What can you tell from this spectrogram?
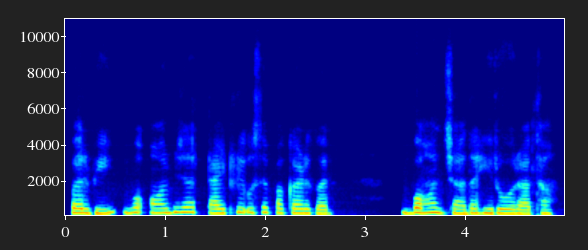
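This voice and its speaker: A woman reading a fan fiction story aloud, in a slow, even storytelling manner, into a phone. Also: a little high, no room sound. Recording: tinny phone-like sound.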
